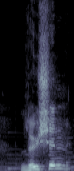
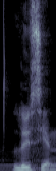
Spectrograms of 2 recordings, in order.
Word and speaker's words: Lucien: Actually, that's the English pronunciation. Surely not, he flints. Lucian, as the Americans would say? Oh, God no, my mother's French. Ah, Lucien then.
